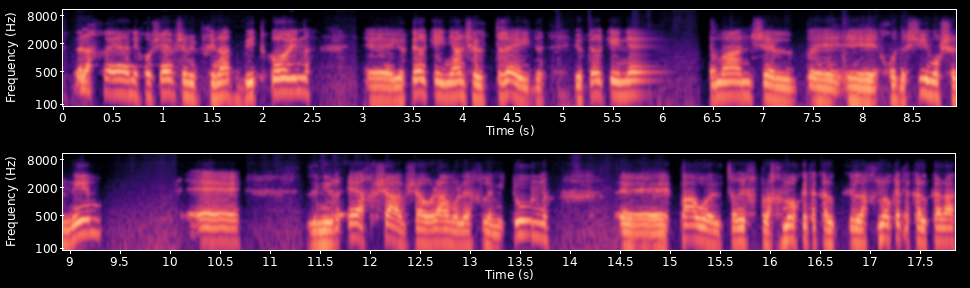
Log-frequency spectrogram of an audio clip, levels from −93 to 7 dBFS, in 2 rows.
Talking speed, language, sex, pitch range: 105 wpm, Hebrew, male, 120-170 Hz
